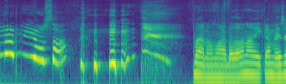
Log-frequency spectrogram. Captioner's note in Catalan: Riure histèric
